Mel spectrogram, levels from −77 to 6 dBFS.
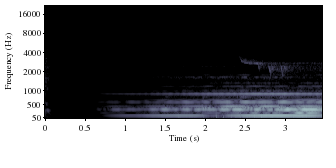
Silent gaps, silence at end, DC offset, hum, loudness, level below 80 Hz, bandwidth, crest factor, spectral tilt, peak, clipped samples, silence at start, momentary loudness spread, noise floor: none; 0 s; under 0.1%; none; -27 LUFS; -56 dBFS; 3.1 kHz; 16 dB; -12.5 dB/octave; -12 dBFS; under 0.1%; 1.05 s; 18 LU; under -90 dBFS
